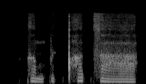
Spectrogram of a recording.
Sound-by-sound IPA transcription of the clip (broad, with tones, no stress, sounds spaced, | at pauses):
k ɐ˨˩ m p ɪ˨ k̚ pʰ ɐ˧ t̚ s aː˨˩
